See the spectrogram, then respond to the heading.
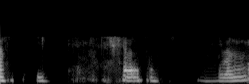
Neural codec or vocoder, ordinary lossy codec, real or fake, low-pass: codec, 24 kHz, 1.5 kbps, HILCodec; none; fake; 3.6 kHz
